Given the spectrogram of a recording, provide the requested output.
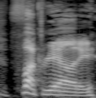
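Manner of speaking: laughed-out quip, drawn out; laughing. Real, not acted. Co-host capping a movie joke, laughing. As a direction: crack up while saying it.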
